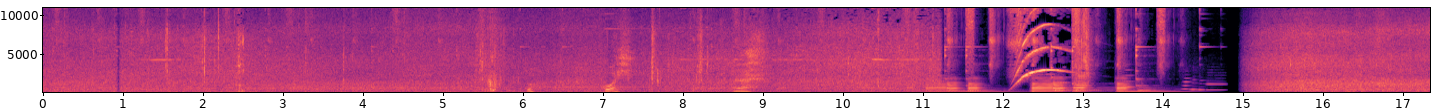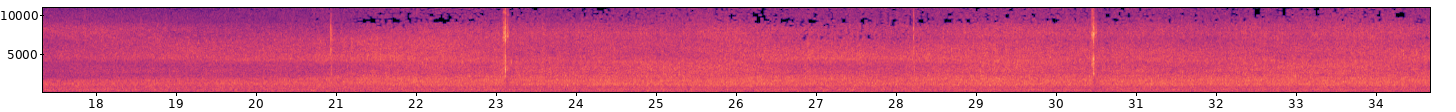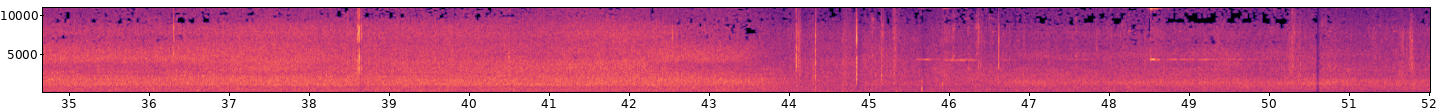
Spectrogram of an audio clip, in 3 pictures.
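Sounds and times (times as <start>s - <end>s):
stream rushing over rocks: 15.0s - 45.6s.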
